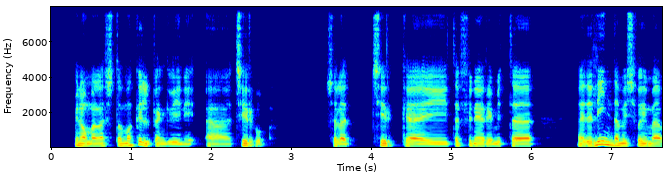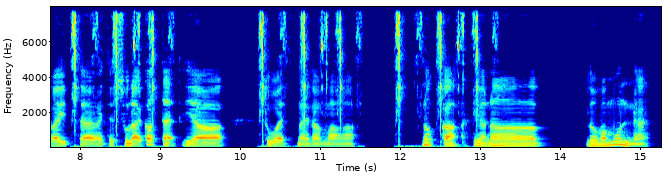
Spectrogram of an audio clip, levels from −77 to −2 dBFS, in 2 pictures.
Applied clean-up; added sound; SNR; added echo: classical method log-MMSE.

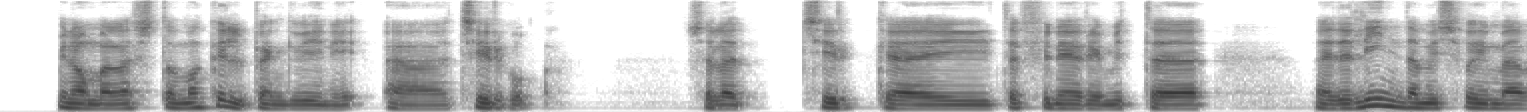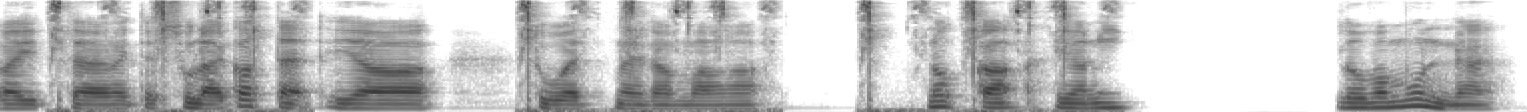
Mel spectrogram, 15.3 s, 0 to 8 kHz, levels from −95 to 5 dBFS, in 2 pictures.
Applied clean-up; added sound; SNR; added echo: neural mask model Resemble Enhance denoiser.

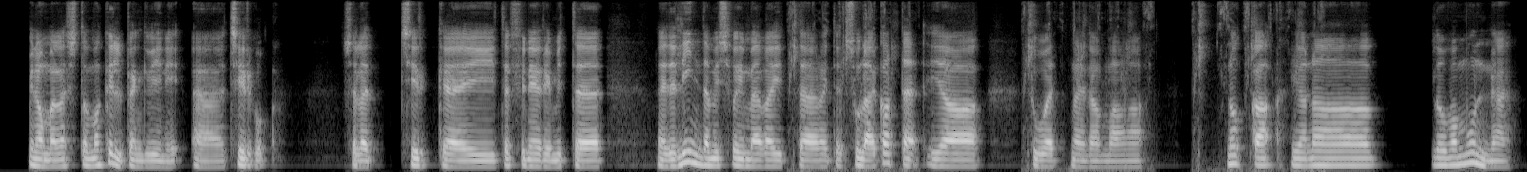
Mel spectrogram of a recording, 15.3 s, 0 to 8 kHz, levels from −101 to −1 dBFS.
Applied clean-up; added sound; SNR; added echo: neural separator model SepFormer DNS4.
